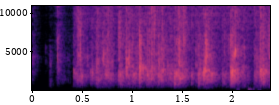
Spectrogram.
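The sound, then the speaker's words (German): Short, thin applause from a small audience after a brief quiet start, a modest patter of hand claps that stays at a moderate, uneven level to the end. “Hier ist euer Applaus für Stefan und seine alleine in der Sauna gepupst-Frage.”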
